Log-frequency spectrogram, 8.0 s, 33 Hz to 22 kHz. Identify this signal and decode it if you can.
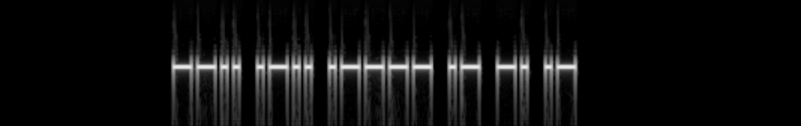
Morse code, heard as a keyed tone, about 20 wpm, 700 Hz. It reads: ZL1ANA
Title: DXCC-100 Call Signs - 6 Characters - Repeated 3x - 20wpm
